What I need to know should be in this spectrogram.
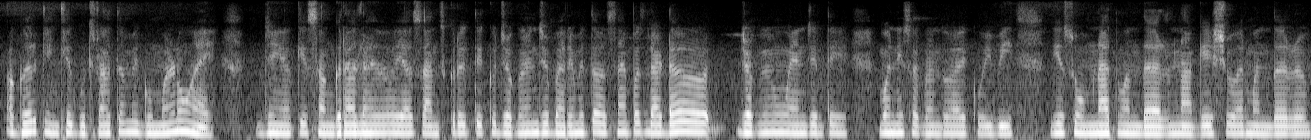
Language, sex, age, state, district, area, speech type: Sindhi, female, 18-30, Gujarat, Surat, urban, spontaneous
